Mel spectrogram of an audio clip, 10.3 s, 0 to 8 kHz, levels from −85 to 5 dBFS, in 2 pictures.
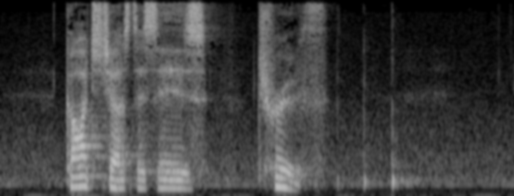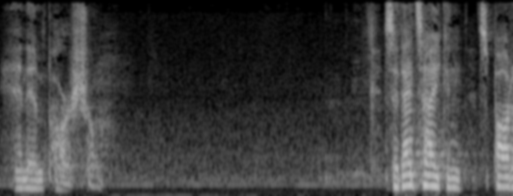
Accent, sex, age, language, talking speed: American, male, 40-59, English, 70 wpm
